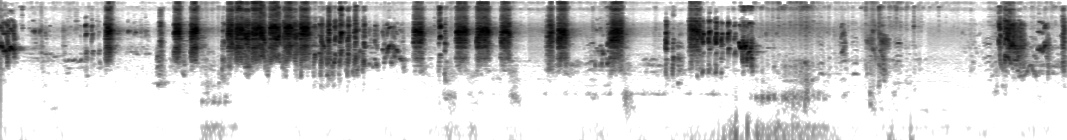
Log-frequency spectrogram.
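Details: Breeding pair of budgerigars squawking and chirping in loud, harsh bursts, repeated every second or so, with short quiet gaps.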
